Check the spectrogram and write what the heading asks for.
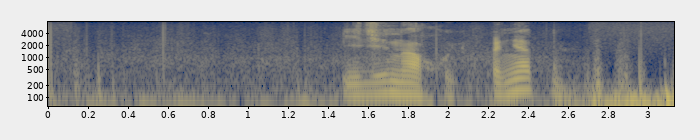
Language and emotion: Russian, angry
